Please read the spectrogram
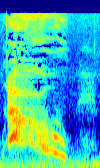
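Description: A cartoon character's voice letting out a wail that starts loud and falls in pitch over about a second.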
